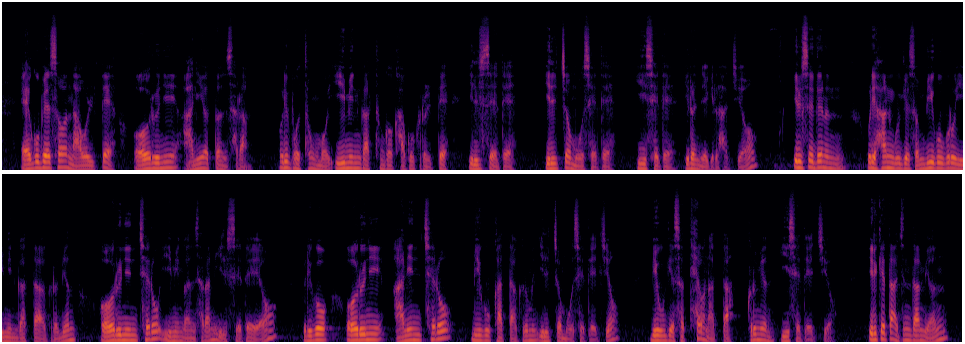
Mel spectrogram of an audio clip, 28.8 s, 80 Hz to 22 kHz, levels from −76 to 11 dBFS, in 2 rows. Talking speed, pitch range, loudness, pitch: 250 characters per minute, 105-135 Hz, -28 LUFS, 120 Hz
